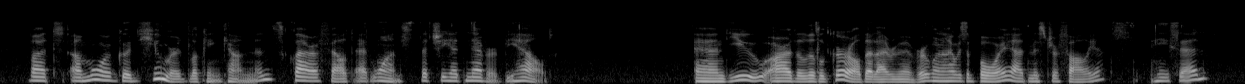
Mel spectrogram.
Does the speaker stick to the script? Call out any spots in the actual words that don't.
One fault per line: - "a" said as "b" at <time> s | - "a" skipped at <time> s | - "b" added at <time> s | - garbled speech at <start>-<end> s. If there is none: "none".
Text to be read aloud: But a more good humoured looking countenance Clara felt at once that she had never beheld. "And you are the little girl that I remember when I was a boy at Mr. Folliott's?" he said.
none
